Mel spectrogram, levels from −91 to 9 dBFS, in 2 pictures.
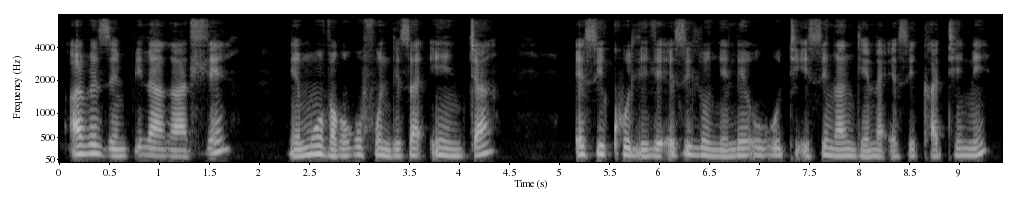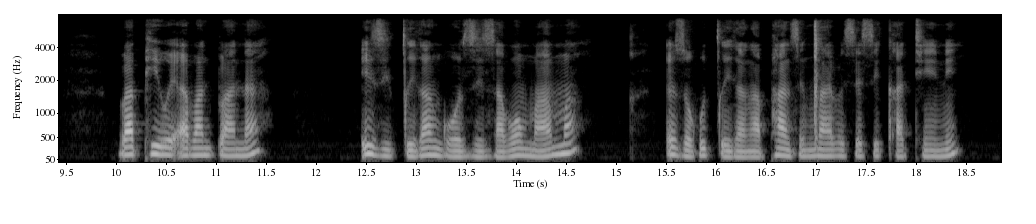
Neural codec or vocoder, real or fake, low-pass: vocoder, 44.1 kHz, 128 mel bands every 512 samples, BigVGAN v2; fake; 7.2 kHz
